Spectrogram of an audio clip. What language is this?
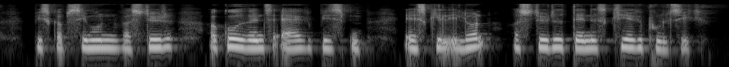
Danish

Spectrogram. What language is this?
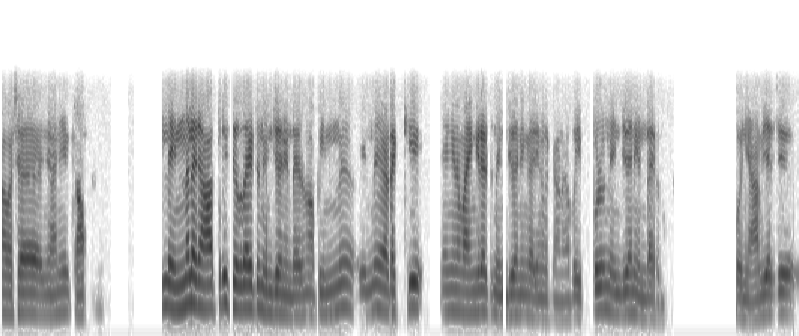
Malayalam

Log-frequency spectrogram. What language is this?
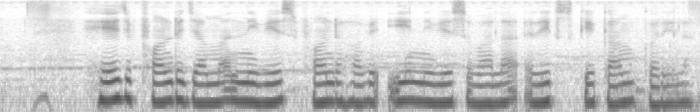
Bhojpuri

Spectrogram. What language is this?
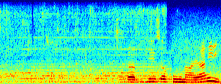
Punjabi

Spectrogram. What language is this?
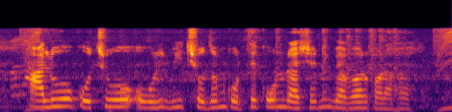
Bangla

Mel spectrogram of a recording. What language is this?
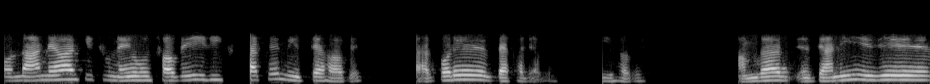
Bangla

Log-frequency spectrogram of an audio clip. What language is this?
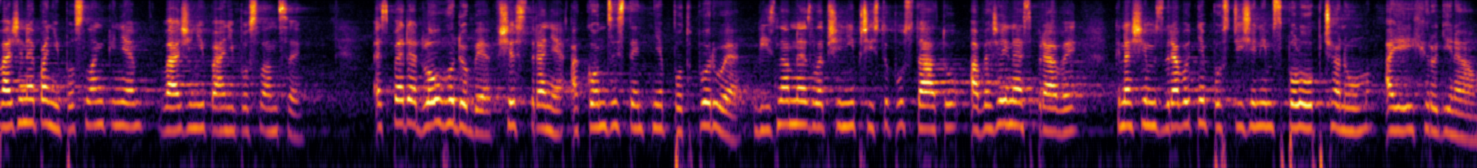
Czech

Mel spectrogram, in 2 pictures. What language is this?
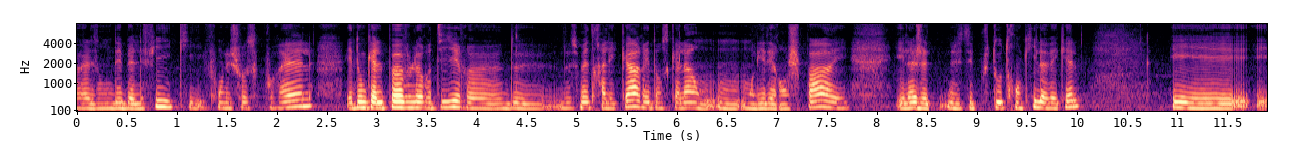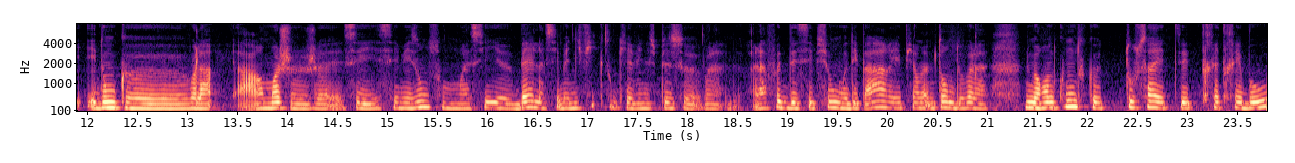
French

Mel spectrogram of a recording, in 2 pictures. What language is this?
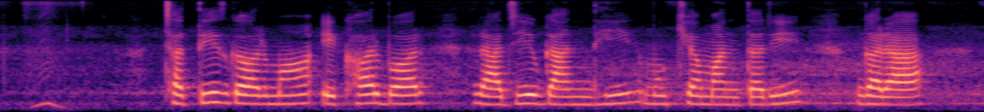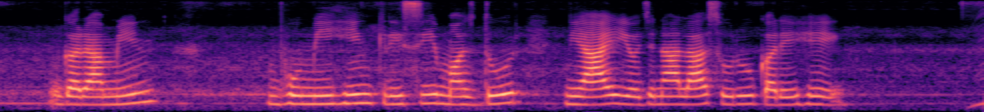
Chhattisgarhi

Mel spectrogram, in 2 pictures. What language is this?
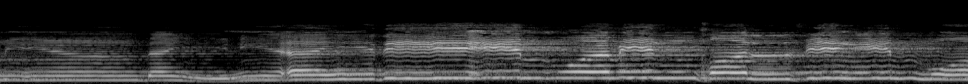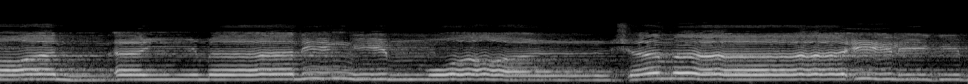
Arabic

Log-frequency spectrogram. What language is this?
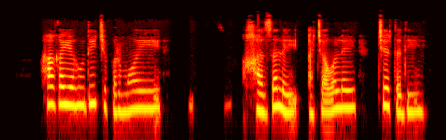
Pashto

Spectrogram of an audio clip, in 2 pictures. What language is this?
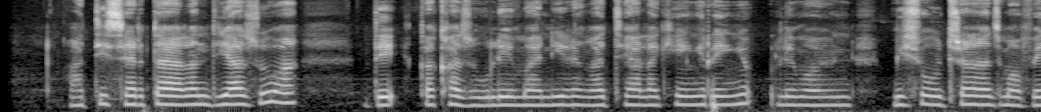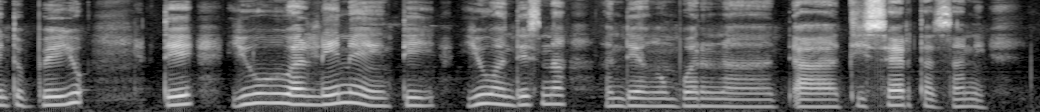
Southern Betsimisaraka Malagasy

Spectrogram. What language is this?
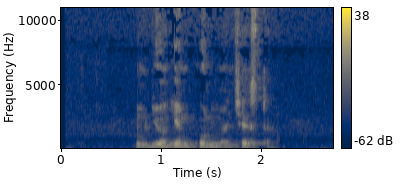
Swahili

